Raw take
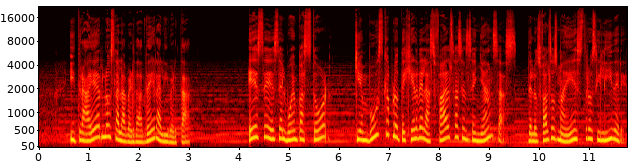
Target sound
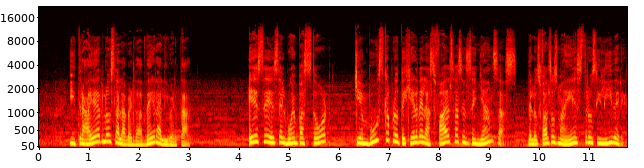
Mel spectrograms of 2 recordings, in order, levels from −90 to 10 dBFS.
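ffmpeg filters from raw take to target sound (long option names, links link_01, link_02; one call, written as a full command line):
ffmpeg -i in.wav -af "asetrate=25476,aresample=44100,atempo=1.73107,volume=6dB" out.wav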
